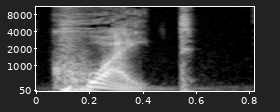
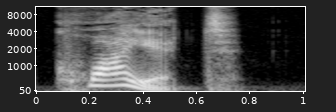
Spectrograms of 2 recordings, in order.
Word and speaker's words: quite: Quite se pronuncia quite. No la confundas con quiet, silencioso, que se pronuncia quiet.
